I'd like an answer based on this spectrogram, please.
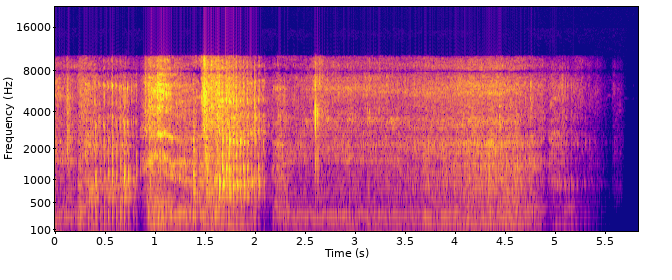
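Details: Bobcat growling and howling, sounds played to repel raccoons and rodents: a harsh, noisy roar that swells to a loud peak, breaks off briefly, then continues as a lower rasping rumble before fading out.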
